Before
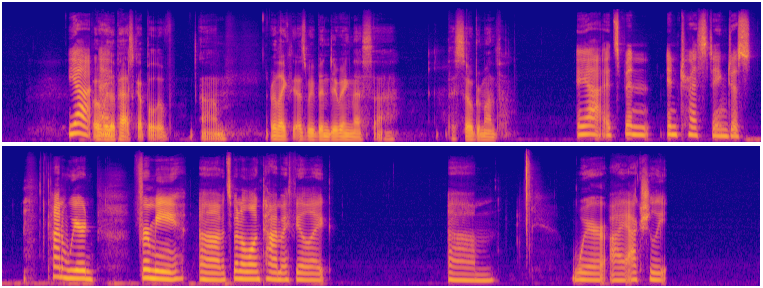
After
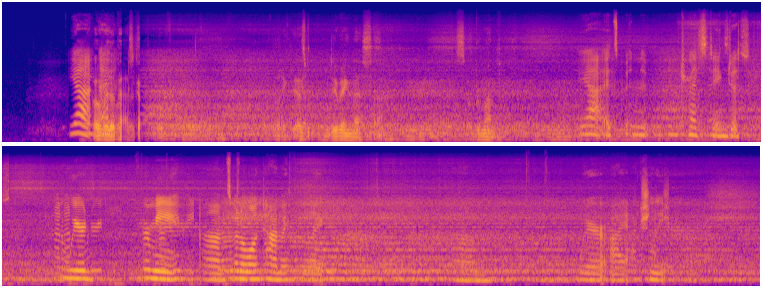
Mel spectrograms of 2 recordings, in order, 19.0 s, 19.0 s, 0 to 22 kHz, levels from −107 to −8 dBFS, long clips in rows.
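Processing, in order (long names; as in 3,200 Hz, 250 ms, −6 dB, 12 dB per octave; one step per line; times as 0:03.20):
delay that plays each chunk backwards 165 ms, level −13 dB
volume swells 217 ms
feedback delay with all-pass diffusion 1,063 ms, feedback 78%, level −8.5 dB
level −2.5 dB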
